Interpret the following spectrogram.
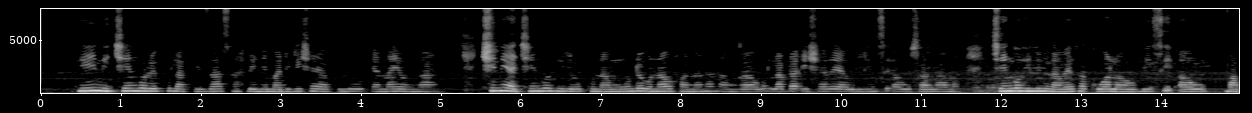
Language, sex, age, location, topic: Swahili, female, 18-24, Nairobi, government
